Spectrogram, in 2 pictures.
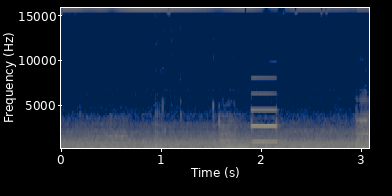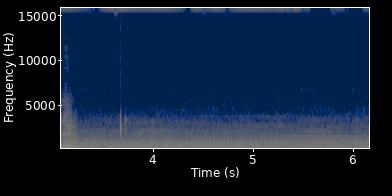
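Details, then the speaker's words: Two IBM Portable 5155s started at the same time before a CRT swap: one short startup beep over a quiet fan hum, this unit's beep sounding different from the other's, cause not known. "hmm there beep sound different how about that dose that vs that"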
